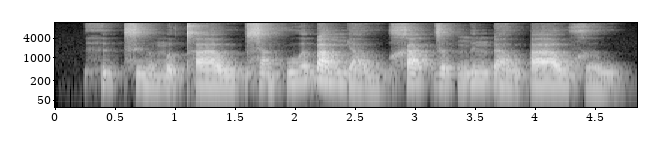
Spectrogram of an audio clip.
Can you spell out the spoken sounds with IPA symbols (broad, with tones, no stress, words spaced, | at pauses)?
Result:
hɨ˨˩k̚ sɨ̤˨˩ə̯ mə̰˧˨wt̪ʰa˧w | za̤˨˩mhwu˨˦ə̯ɓa˧wɲa̤˨˩w | xa˨˩k̚zə˨˩p̚ ŋɨ˧nɗa̤˨˩w ʔaː˧wxə̤˨˩w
